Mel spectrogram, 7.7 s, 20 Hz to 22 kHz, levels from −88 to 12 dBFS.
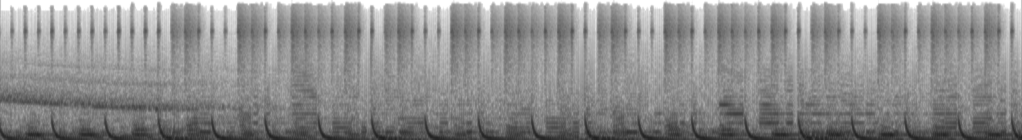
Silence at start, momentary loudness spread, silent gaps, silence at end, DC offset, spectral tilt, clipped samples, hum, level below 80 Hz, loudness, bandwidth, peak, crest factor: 0 s; 1 LU; none; 0 s; under 0.1%; -5.5 dB/octave; under 0.1%; none; -12 dBFS; -9 LUFS; 20 kHz; 0 dBFS; 8 dB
